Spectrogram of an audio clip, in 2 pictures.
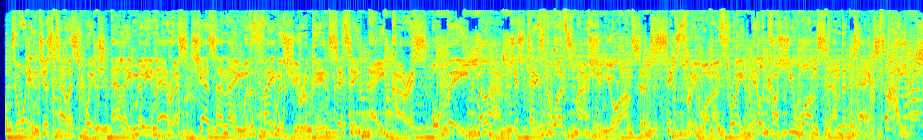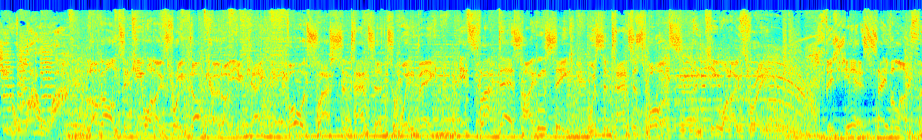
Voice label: Radio Promo

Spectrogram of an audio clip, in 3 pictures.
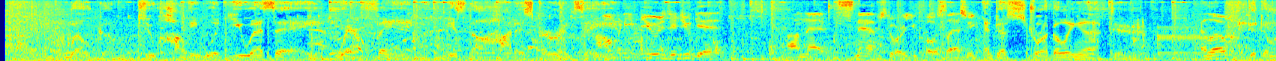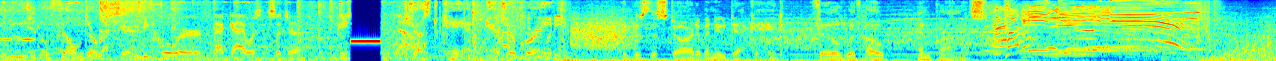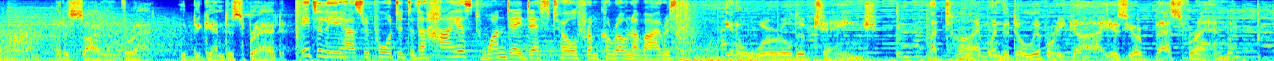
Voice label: trailers

